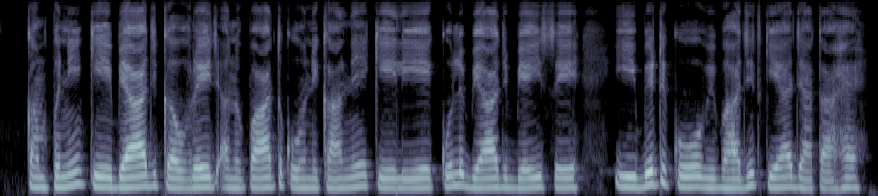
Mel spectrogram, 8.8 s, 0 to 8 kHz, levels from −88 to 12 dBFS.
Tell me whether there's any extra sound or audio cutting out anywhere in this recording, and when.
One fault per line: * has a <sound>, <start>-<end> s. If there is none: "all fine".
all fine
